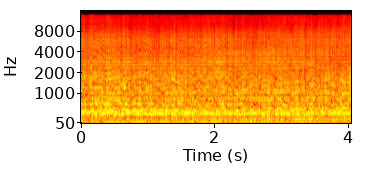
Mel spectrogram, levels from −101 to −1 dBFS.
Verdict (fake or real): fake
